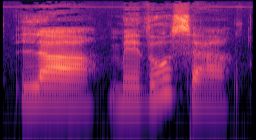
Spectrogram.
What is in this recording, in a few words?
"medusa", Spanish; learn spanish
